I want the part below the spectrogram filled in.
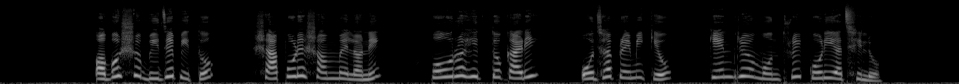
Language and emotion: Bengali, neutral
